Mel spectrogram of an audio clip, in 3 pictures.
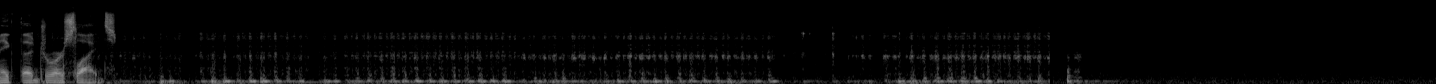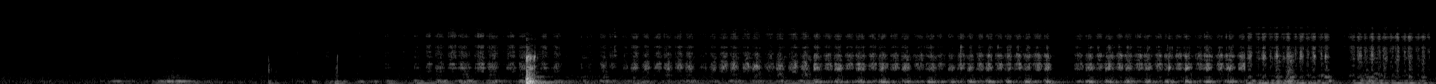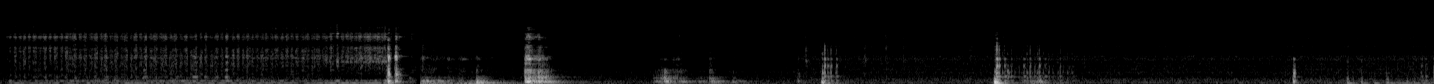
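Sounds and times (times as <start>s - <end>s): hand tool rasping on wood: 1.2s - 10.5s, 18.2s - 32.7s.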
